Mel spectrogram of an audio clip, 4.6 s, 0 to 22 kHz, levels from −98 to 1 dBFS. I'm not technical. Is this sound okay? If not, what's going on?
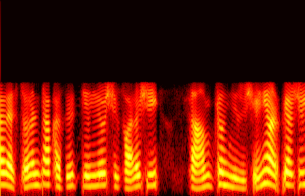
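No, the speech has gone through a Codec 2 vocoder, a digital-radio voice codec, for the whole clip. It rebuilds the voice from simple tones rather than keeping the real sound, so it comes out robotic and buzzy, heavily mangled, with nothing above about 3.7 kHz.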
